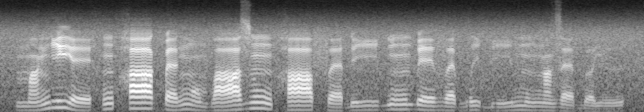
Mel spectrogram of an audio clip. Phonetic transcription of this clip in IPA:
m ã˨˦ ŋ i˦ j eː˨ h ũ˦ h aː˦ k͡p ɛ˨˦ ŋ ɔ̃˨ b aː˨˦ z ũ˦˨ h aː˧ f ɛ˨ ɗ iː˧ ɓ ũ˦ ɓ eː˦ v ɛ˧ ɡʷ i˦˨ ɓ iː˨˦ m ũ˧ ŋ ã˦ z ɛ˨ ɓ ə˨ j ɨ˨˦

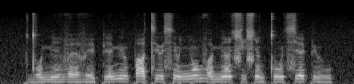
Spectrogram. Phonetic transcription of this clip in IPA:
d o˩ mʲ ɛ̃˩˧ v ɛ˩ v e˩ pʲ ɛ˧˥ mʲ ũ˧ p a˧˥ tʲ ɯ˧˥ sʲ õ˧ ɲ õ˥ v ʌ˩˧ mʲ ã˧˥ ɕ i˧ ɕ ɛ̃˧ d t ũ˧ sʲ ɛ˥ pʲ u˩

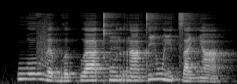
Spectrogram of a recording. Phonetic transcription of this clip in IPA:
w o˦ v ɛ˨ ɡʷ ɛ˨ kʷ aː˨ kʰ ũ˨ r ã˨ t i˦ w ĩ˨ t͡s a˨ ɲ ã˨

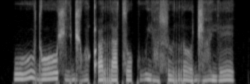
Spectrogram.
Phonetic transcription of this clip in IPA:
w uː˧˥˧ d oː˧˥ ʃ e̤˧˥ d͡ʒ o̤˧˥˧ qʼ ɯ˧˥ r a˧˥ t͡s o˧˥ k ṳ˧˥˧ j a̤˧˩˧ ɬ ɯ˧˩˧ r ɤː˧˩˧ d͡ʒ a̤˧˥˧ j e˧˥˧

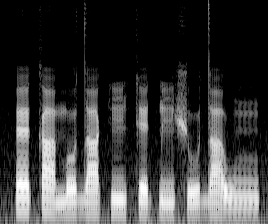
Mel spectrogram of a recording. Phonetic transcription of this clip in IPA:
ɛ˦ k a˦˨ m o˧ d a˧ k ĩ˧ k e˧ k͡p ĩ˨ ʃ u˨˦ d a˦˨ w ũ˨

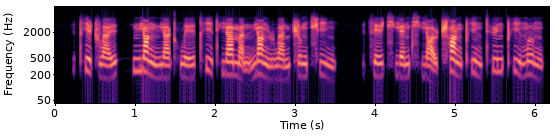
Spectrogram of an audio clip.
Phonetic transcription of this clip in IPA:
t̪ʰ i˥˨ ʈ͡ʂ w a˨˦ ɪ̯ | n̪ j ɑ˥˨ ŋ n̪ j ä˨˦ kʰ w e˨˦ ɪ̯ t̪ʰ i˥˨ t̪ʰ j ä˦ m a̰˨˩ n n̪ j ɑ˥˨ ŋ ɻ w a˨˦ n ʈ͡ʂ ʊ˦ ŋ t͡ɕʰ i˥˨ ŋ | t͡s e˨˦ ɪ̯ t͡ɕʰ j ɛ˨˦ n t͡ɕʰ j ɑ̰˨˩ ʊ̯ ʈ͡ʂʰ ɑ˥˨ ŋ pʰ i˥˨ n t̪ʰ y˦ n pʰ i˥˨ m ɤ˥˨ ŋ

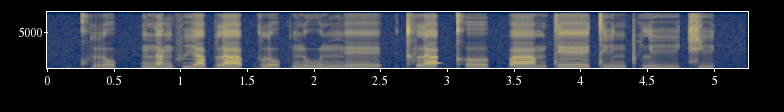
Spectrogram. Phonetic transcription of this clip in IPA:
kʰ r o˨˩ k̚ | n a˧ ŋ f i˥˩ a̯ p l aː˥˩ p̚ k l o˨˩ k̚ n uː˨˩ n ŋ eː˧ | kʰ l a˦˥ ʔ kʰ ɤː˨˩ k̚ p aː˨˩ m t eː˥˩ t i˩˦ n pʰ l iː˨˩ t͡ɕ i˨˩ t̚

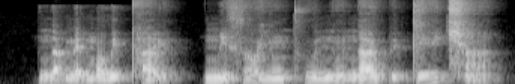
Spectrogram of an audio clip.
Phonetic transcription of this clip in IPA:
n ä˦ ʔ m ɛ˦ ʔ m ɔ̰˦˨ w ɪ˦ ʔ pʰ a̰˦˨ ɪ̯ | m ḭ˦˨ θ ɔ˨ j ũ˨ pʰ u˨ n ũ˦ n a˨ ʊ̯ p ɪ˦ ʔ t e˦ ɪ̯ t͡ɕʰ ã˨

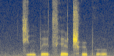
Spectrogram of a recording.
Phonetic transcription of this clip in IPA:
t͡ɕ i˨˩ ŋ p e˥ ɪ̯ t͡sʰ e˥˧ ɪ̯ ʈ͡ʂʰ ɻ̩˥˩ pʰ ɤ˧˥

